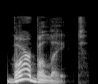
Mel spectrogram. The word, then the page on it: barbellate: British English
